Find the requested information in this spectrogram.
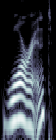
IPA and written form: ˈwɔːrənt (warrant)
